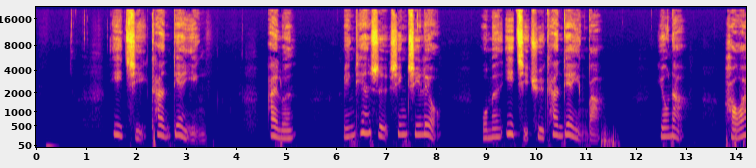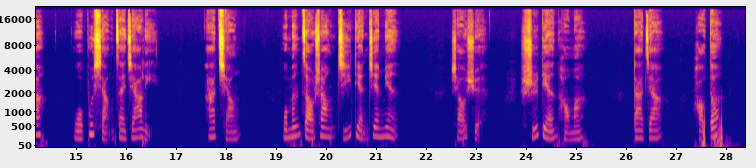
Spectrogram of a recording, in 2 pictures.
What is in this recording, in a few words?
conversation, mandarin; mandarin lesson materials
